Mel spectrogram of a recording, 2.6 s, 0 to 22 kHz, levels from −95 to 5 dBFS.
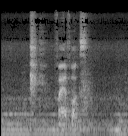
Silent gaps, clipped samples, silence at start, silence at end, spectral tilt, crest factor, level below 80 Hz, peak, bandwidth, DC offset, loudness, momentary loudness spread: none; under 0.1%; 0.05 s; 0 s; -1.5 dB/octave; 22 dB; -40 dBFS; -2 dBFS; 16.5 kHz; under 0.1%; -21 LUFS; 15 LU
